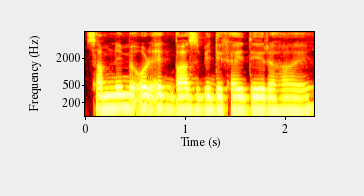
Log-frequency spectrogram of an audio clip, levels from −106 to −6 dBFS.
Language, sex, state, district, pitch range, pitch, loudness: Hindi, male, Arunachal Pradesh, Longding, 135-150 Hz, 140 Hz, -16 LUFS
